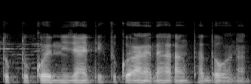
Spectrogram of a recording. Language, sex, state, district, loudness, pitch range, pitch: Chakma, male, Tripura, Unakoti, -20 LUFS, 85-90 Hz, 90 Hz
